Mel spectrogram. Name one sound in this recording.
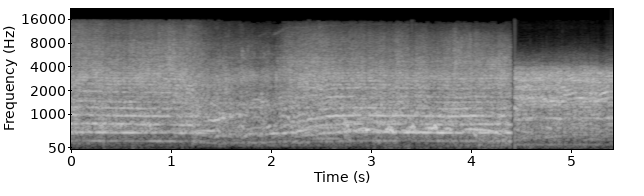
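A racing car engine roars loudly at high revs.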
